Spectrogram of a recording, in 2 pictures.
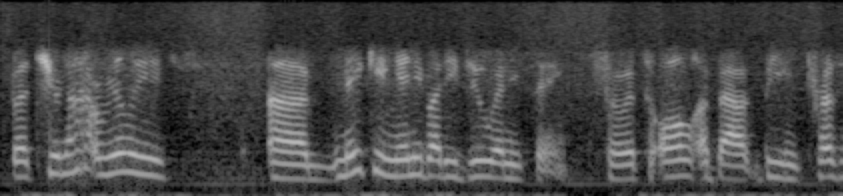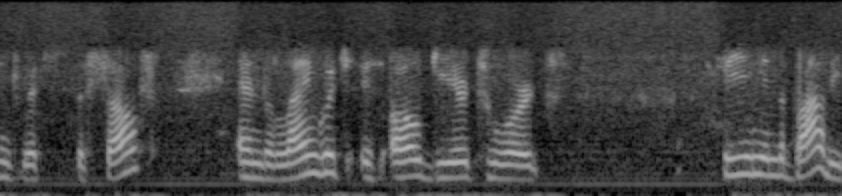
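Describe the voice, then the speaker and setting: A woman from Belgium speaks as an interview guest in an earnest, reflective way. Her voice sits at a middling pitch. It comes through a thin, tinny, phone-like line. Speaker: guest, author. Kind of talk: personal interview.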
